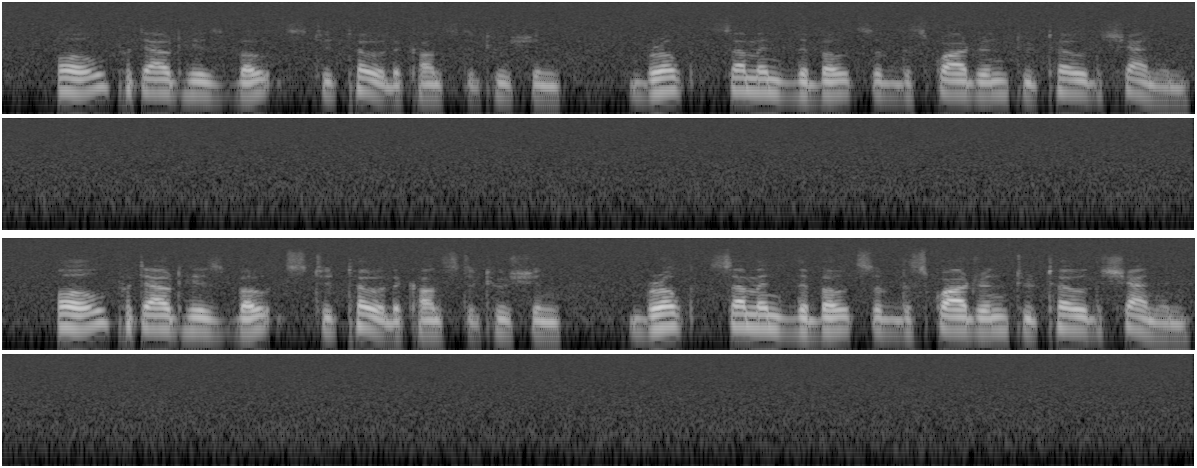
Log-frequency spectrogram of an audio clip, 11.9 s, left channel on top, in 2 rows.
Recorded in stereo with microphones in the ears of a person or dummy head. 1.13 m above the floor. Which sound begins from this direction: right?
A man speaking, at 0.3 s.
